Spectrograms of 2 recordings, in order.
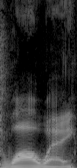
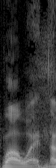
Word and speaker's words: Huawei: And its encouraged pronunciation is Huawei. – Huawei, okay.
